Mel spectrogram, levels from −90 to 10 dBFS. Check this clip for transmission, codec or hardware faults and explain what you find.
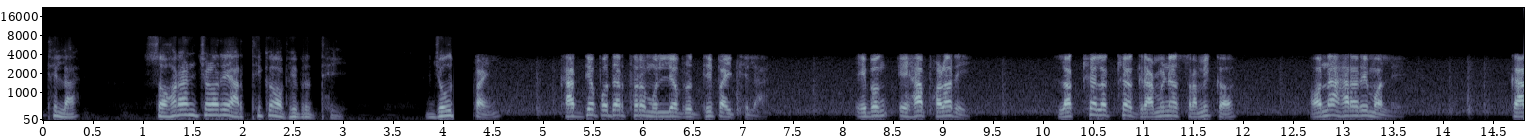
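Two faults are present: coarse codec damage across the whole speech clip, and a drop to a narrower, noisier input from 4.11 s to the end.

Bluetooth LC3 compression runs throughout. Nothing reaches above 7.7 kHz, and the upper band sounds grainy and breathy, filled with noise rather than real detail. This likely comes from LC3 at a low rate, around 24 kbps with 7.5 ms frames, zeroing spectrum. The noise-filled treble separates it from a plain low-pass.

Input switched to a poorer device at 4.11 s. A 200 ms silence is followed by audio capped at 3.8 kHz, boxy and dull, with new background noise about 30 dB below the speech and little level change. The likely cause is a change to another microphone or headset call profile. Unlike gradual dulling, it changes abruptly at a gap.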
